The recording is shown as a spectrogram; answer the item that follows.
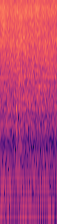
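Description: Broad beans stir-frying in a pan give off a steady, dense sizzle that holds evenly and fairly loud throughout, with no voices.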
